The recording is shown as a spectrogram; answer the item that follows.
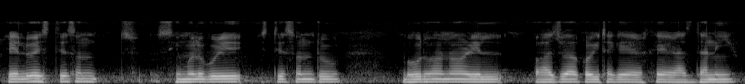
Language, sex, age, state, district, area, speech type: Assamese, male, 18-30, Assam, Sivasagar, urban, spontaneous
